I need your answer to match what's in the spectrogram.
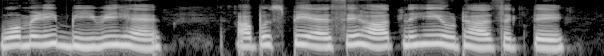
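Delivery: ordinary delivery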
